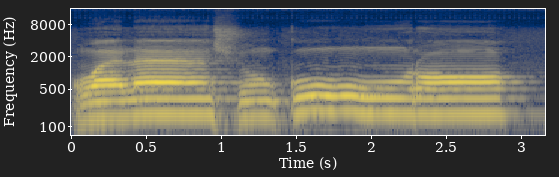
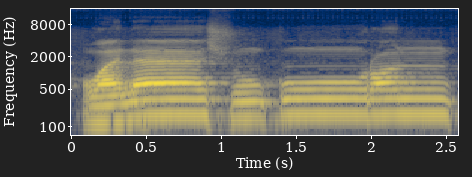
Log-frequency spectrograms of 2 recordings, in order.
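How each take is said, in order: First: The last word ends with a long vowel. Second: The last word ends with an n sound. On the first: The speaker calls it right. "tapi wala syukuro" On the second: The speaker calls it wrong. "jangan dibaca wala syukuron"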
